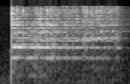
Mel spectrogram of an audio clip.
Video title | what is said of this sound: Apple Card Unboxing & Apple Card Review | that noise to me it's just so clanky and like I don't think it's that great of a sound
